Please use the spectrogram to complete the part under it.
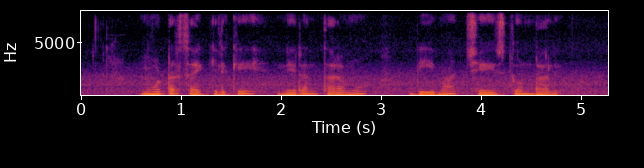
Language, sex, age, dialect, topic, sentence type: Telugu, female, 46-50, Utterandhra, banking, statement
